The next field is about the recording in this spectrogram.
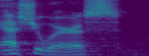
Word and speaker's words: Ahasuerus: As we learn about King Ahasuerus, that gets pronounced several different ways. Dean pronounced it one way. My wife pronounces it another way. I'm going to say Ahasuerus.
